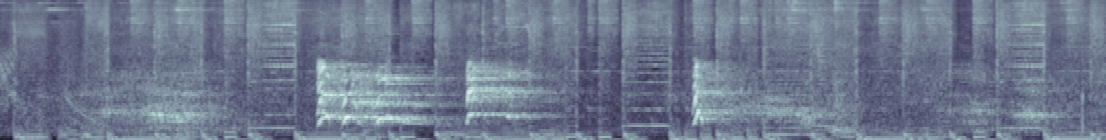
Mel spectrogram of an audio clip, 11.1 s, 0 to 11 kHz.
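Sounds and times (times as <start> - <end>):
background music: 0.0 - 11.0
dog barking: 0.6 - 5.8, 6.8 - 8.6, 9.3 - 10.8.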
